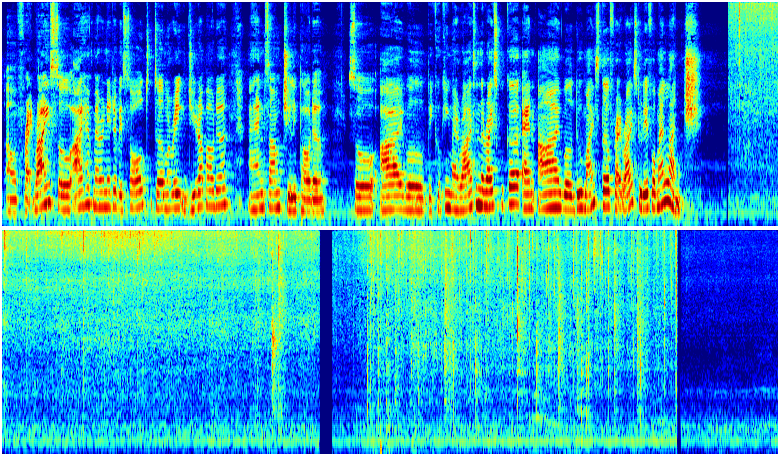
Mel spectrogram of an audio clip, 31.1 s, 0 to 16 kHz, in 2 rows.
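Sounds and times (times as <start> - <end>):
food sizzling in hot oil: 14.5 - 29.6.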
